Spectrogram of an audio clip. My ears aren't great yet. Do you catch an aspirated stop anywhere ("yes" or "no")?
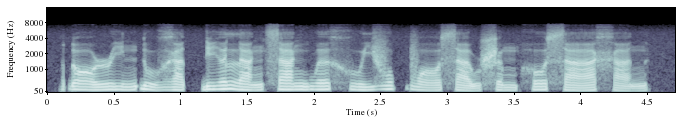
no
